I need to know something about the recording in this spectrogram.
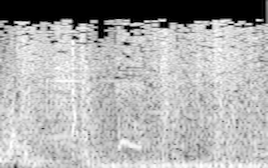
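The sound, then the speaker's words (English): A heavy door bangs shut with loud, booming thuds amid a dense wash of rumbling noise that fills the whole moment, forceful. “Wow, that's an expensive door.”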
